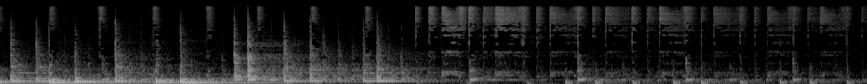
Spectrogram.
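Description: Drum-kit music with busy snare, bass-drum and cymbal hits over low held notes that change in steps. About halfway through the low notes drop out and the playing thins and fades down.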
